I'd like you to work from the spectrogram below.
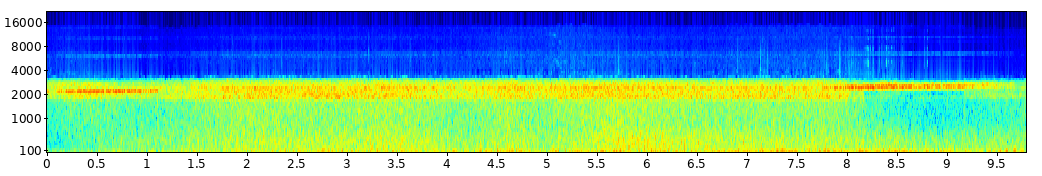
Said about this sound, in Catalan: I la Voyager també es veu que han registrat les interferències que es produeixen amb les partícules que formen l'espai interestel·lar. Sonen així.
